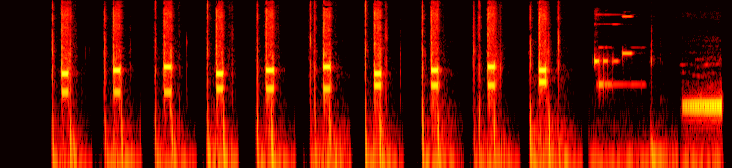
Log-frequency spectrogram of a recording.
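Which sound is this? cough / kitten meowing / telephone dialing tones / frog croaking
telephone dialing tones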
